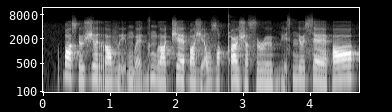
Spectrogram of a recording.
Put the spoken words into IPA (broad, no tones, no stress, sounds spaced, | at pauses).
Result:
ɓ ɒ s ɾ ø ʒ ə r ɒ v ḛ ŋʷ ɛ̰ ɡ ə ŋ l ɒ t͡ʃ ɛ ɓ ɒ ʒ ɛ̰ w zˤ ø qʼ ø ʒ ɒ s ɹ ø bʱ ḛ s n ø s ɛ | ɒ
